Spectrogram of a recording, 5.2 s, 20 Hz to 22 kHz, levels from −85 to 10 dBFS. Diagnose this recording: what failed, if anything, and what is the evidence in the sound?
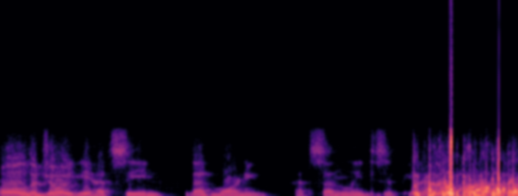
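The failure is at the codec stage, a codec payload misread. From 4.11 s to the end at 5.18 s, the speech turns into garbled noise and warble that barely tracks it, which fits the AMR-WB stream's octet-aligned packing being unpacked as bandwidth-efficient, so every field lands in the wrong bits.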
